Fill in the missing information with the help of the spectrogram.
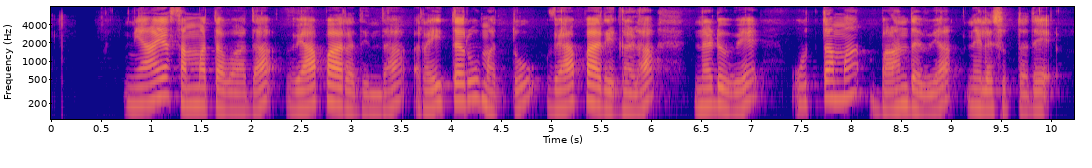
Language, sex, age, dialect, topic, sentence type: Kannada, female, 46-50, Mysore Kannada, banking, statement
